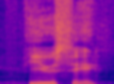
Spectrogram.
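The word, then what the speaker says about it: Juuse: I want to say Juicy Saros. – Juicy Smollett? – How do you say Saros' first name? – UC.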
